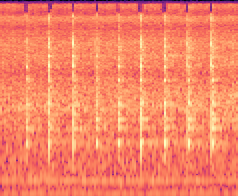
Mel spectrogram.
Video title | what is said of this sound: #canning #homestead | you can hear like a hollow sound when I tap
